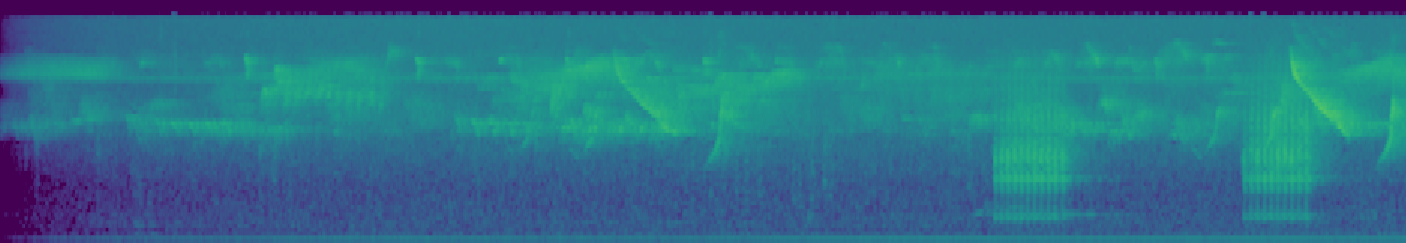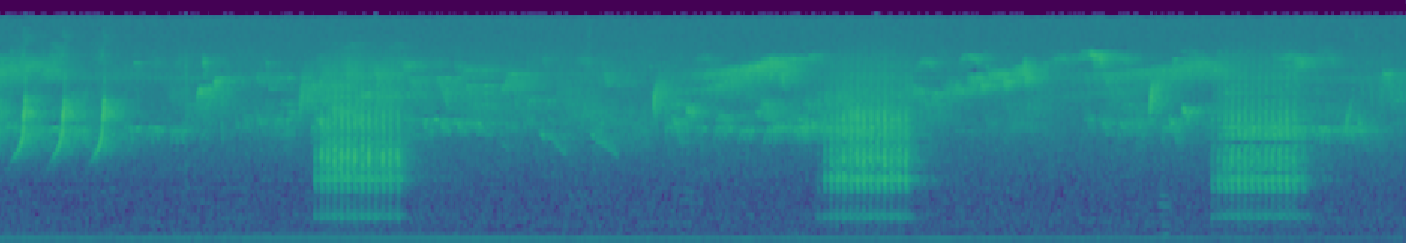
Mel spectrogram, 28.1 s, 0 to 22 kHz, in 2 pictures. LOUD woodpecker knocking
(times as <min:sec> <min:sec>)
0:09.8 0:10.9, 0:12.4 0:13.5, 0:17.2 0:18.3, 0:22.2 0:23.4, 0:26.2 0:27.3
